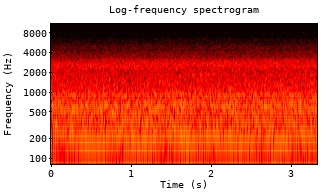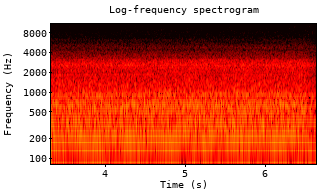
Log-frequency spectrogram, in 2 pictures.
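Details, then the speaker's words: 2000 Toyota 4Runner, original 21-year-old muffler seam hole sealed with high-temperature epoxy putty, tested 24 hours later: steady low hum at even idle with no puffing, ticking or hissing; exhaust sealed and normal. "There we go. Seems to have worked quite well, and muffler's now all sealed up."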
